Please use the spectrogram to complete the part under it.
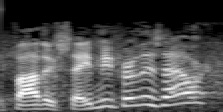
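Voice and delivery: high-pitched query, "hour" rising sharply; "this hour" pushed high as a question; questioning tune. Shown as a demonstration. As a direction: ask it incredulously, climbing right up on "hour". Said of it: "I put a little question mark".

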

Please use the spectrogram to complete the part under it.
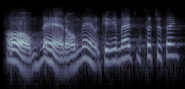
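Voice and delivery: normal talking voice

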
